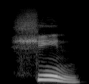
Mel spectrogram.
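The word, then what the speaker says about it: شين: So, here we have seen, s double e n. Seen. Okay? And then we have sheen, s h double e n. Okay? Seen. And then, sheen. They have different voices, okay?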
